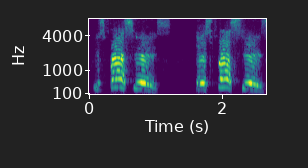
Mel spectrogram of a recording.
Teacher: Espécies, espécies. Então, eu tenho um I como semivogal e um E como vogal. Ele é crescente.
